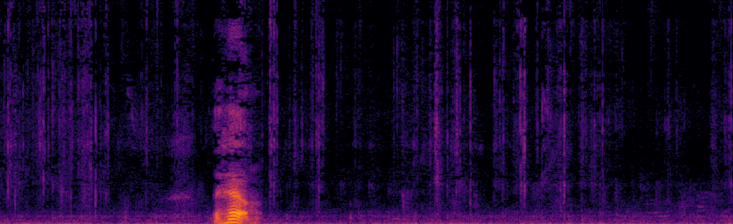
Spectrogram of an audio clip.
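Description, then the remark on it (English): A single quick rip of thin rolling paper, a brief crisp burst amid quiet room tone, with a man muttering briefly. “Sometimes these rolling papers are fucking garbage, yo.”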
